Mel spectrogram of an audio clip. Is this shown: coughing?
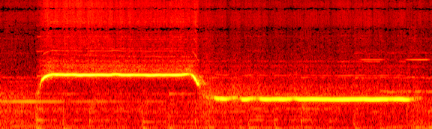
no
